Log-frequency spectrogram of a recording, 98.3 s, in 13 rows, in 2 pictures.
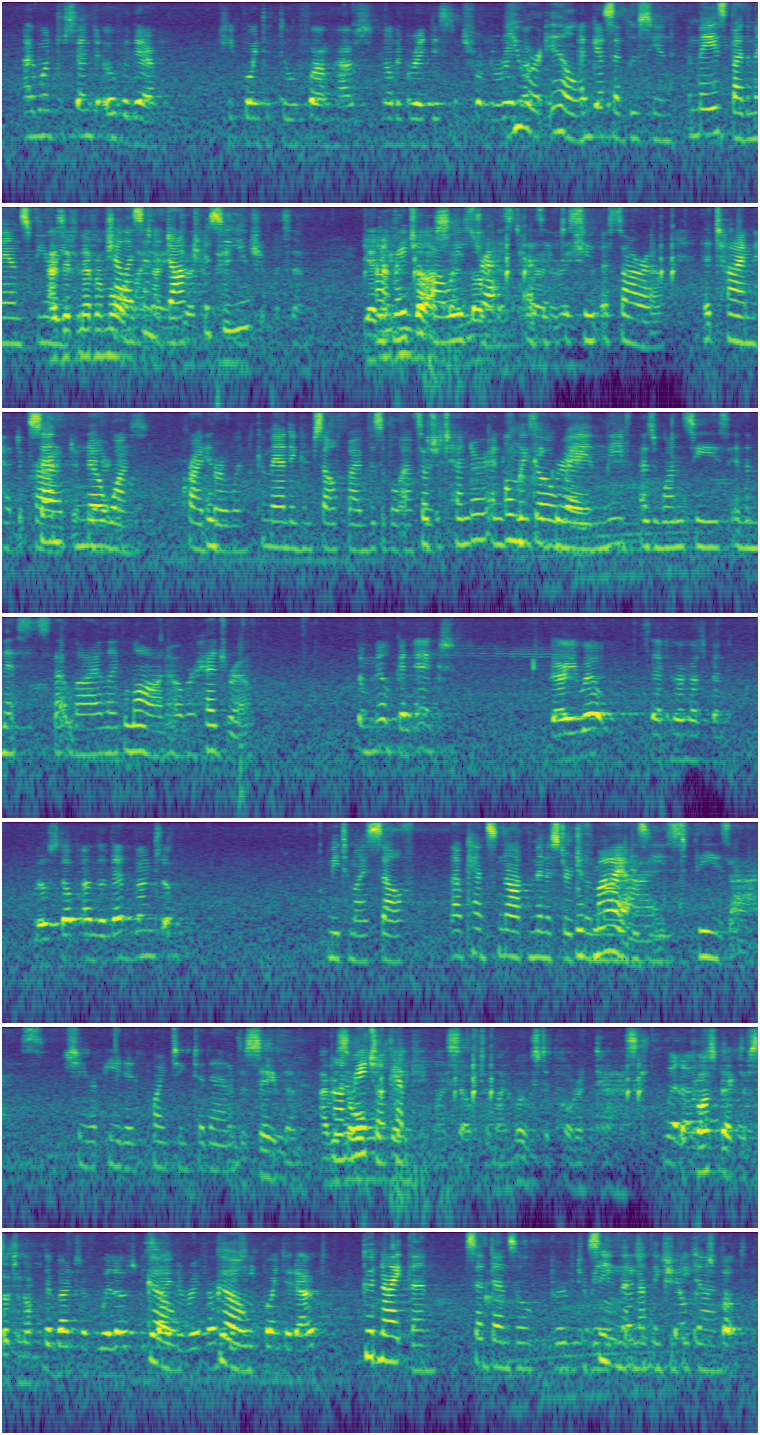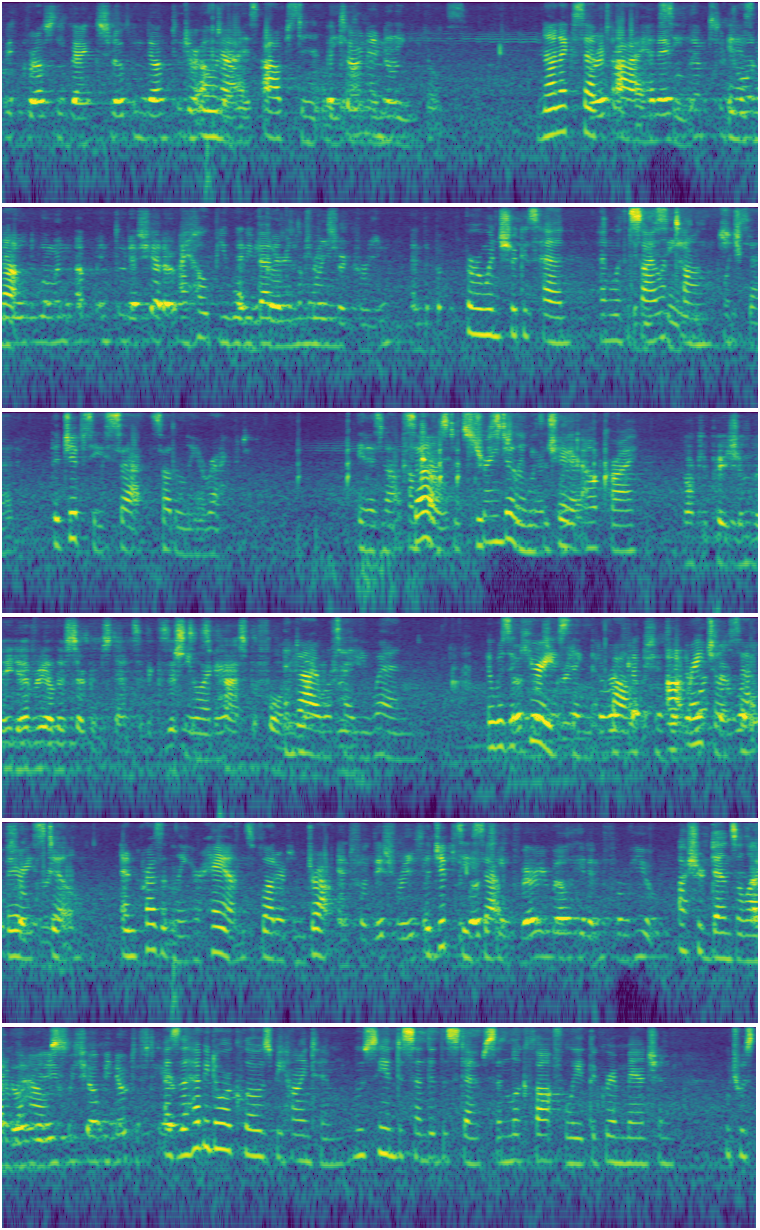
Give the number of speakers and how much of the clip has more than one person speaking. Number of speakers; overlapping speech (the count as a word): four, about 39%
